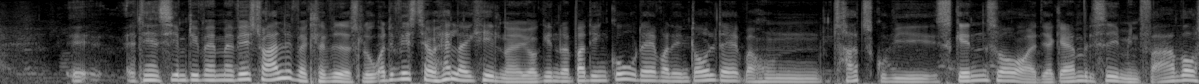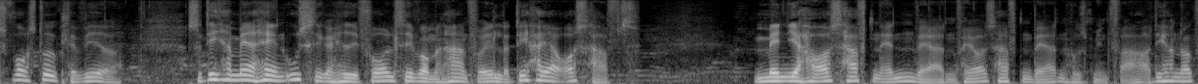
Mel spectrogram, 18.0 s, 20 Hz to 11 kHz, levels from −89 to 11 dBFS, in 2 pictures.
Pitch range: 120-160 Hz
